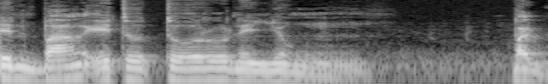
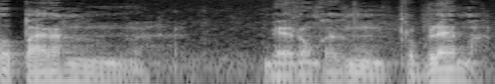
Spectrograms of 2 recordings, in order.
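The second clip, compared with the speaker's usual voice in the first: softer and lower, tender probing; gentle concern; 6 semitones lower, 7 dB quieter than usual. Acted. Son softly asking his sad father, tender. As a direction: ease into it gently.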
